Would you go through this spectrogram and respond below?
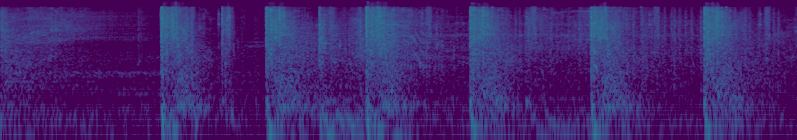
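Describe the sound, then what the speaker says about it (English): Six sharp gunshots from a bolt-action gun in a video game, spaced about a second apart with short pauses between, each loud and close with a brief tail, no talk. "I like how this gun almost has like a bolt action to it."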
